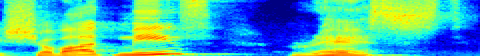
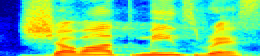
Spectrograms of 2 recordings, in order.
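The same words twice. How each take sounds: First: Very slow and calm, easing into rest; restful. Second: Said in the usual way. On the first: Shown as a demonstration. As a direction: Shabbat means rest drawn out slowly and calmly. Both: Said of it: "Say it that way".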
